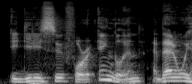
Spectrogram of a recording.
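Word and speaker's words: イギリス: We have Igiris, Igiris, Igiris for England, and then we have Deutsch for Germany, because it comes from Deutsch.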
